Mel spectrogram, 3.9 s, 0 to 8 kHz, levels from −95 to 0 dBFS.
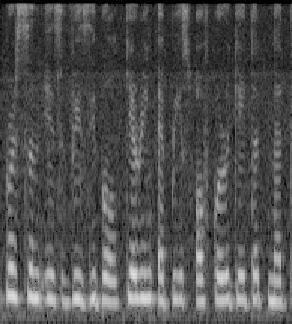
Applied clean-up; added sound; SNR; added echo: none; none; none; none.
